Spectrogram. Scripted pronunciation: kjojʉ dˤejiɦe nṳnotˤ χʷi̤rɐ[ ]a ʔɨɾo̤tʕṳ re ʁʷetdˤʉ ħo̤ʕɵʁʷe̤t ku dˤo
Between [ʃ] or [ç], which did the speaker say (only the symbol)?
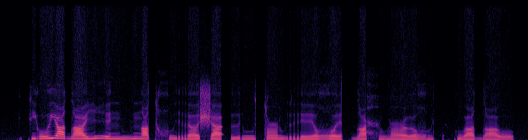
ʃ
